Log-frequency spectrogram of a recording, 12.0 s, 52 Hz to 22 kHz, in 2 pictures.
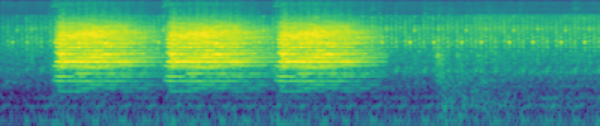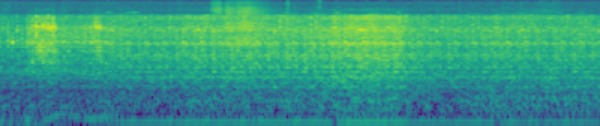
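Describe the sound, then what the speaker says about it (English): Locomotive in the Trainz 2022 rail simulator game sounds three long horn blasts, loud and close, followed by a steady low diesel engine drone running alone for the rest of the clip. "the engine sound on this thing sounds so much like they went out to somebody's old tractor and recorded it"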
